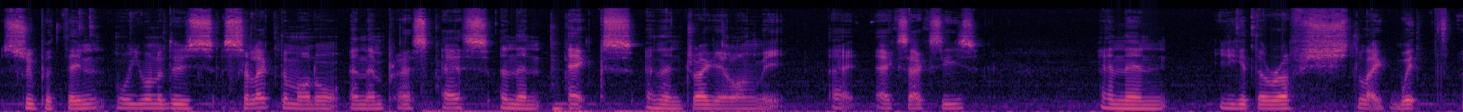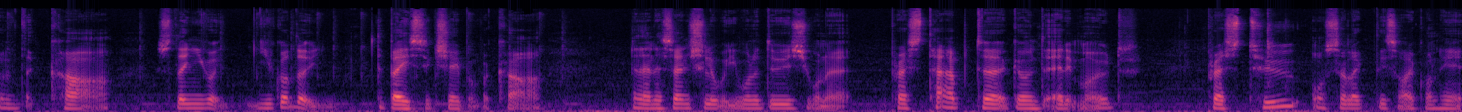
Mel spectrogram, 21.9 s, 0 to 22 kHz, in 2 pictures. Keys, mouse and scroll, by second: 0.6 click, 0.9-3.2 middle drag, 3.2 s, 9.6-15.7 middle drag, 15.7 Tab, 20.5 2.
